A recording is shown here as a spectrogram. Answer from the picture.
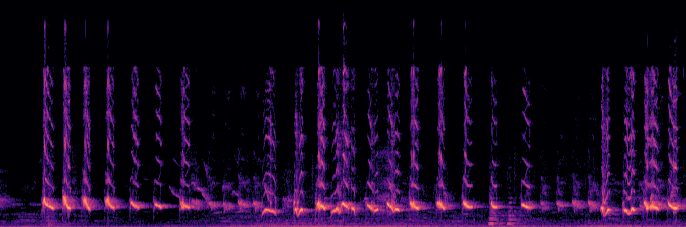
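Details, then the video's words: Greater green leafbird, caged, singing to provoke a rival: a dense stream of fast slurred whistles and harsher squawky notes, with a low hum and a brief mechanical rattle in the background. "CUCAK IJO GACOR MEMANCING BIRAHI AGAR CUCAK IJO LAWAN JAMTROK HIPER TETAP TERKUNCI"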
